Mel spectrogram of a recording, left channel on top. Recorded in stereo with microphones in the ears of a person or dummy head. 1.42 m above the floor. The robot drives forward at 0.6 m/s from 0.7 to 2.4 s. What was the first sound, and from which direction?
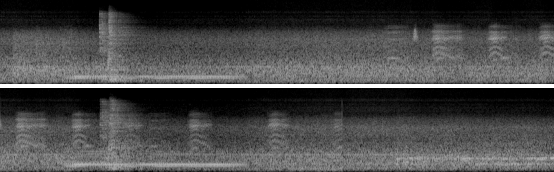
A door slam, 70° left (ahead or behind).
